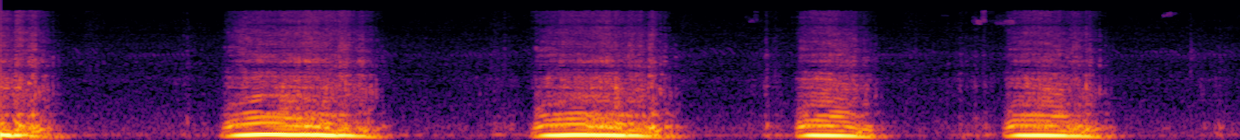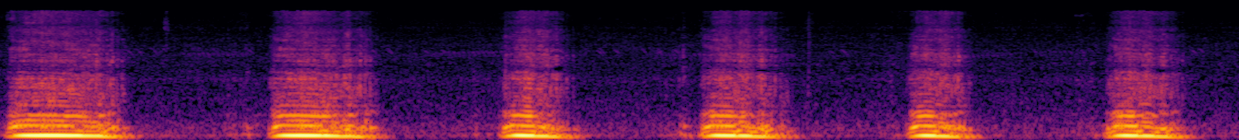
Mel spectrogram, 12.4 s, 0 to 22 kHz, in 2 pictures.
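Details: Gomondwane, a wild male lion, recorded 28 September 2023: a sequence of about eleven deep grunting roars, the first long and loud, then shorter grunts coming faster, roughly one per second, in an otherwise quiet setting.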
